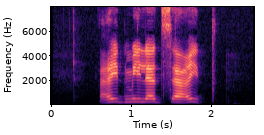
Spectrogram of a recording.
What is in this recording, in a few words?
"greeting happy birthday", arabic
